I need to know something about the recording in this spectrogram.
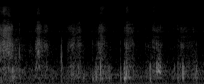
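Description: Faint handling noise of a phone camera being jerked about, made of scattered light clicks and rustles.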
